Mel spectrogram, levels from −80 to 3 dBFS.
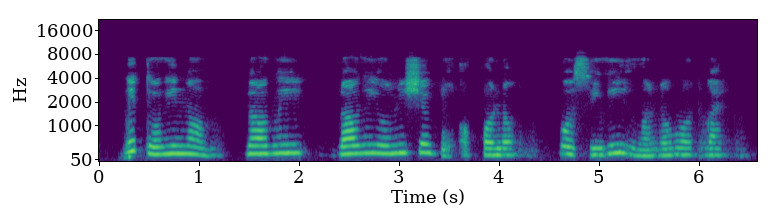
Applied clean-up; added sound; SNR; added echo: neural mask model DeepFilterNet 3.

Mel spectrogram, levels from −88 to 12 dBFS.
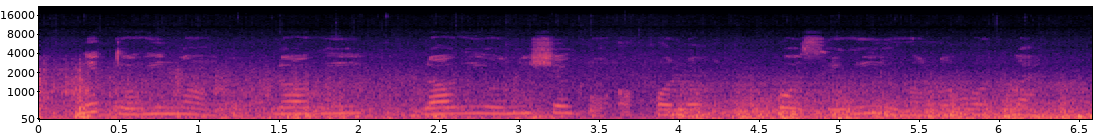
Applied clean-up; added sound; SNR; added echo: none; Thunder / Rain; -4 dB; none.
